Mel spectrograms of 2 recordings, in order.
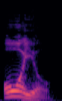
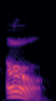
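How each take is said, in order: First: The vowel is an 'oy' glide, like 'boil'. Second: The vowel is an 'er' sound, like 'earl'. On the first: The speaker calls it right. "is pronounced oil" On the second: The speaker calls it wrong. "it's not pronounced Earl"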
